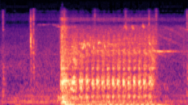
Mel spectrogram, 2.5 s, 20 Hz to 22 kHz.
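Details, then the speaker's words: Ferrari 430 Scuderia, rebuild after wreck, after battery reset, fuel light on despite fuel: starter spins engine with quick even chug about a second, F1 pump audible, never catches; tripped fuel cutoff switch. "oh we got movement not firing up mate uh I could hear the fuel pump going for the F1 system it's not fuel pump you can hear the F1 pump going"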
